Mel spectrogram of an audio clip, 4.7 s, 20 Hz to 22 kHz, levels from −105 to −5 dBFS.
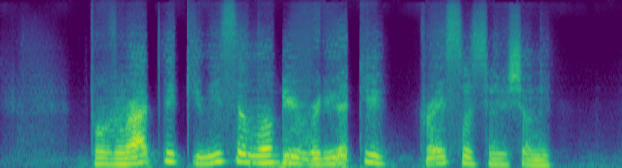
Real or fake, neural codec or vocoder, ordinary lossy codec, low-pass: fake; codec, 44.1 kHz, 0.9 kbps, DAC; none; none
